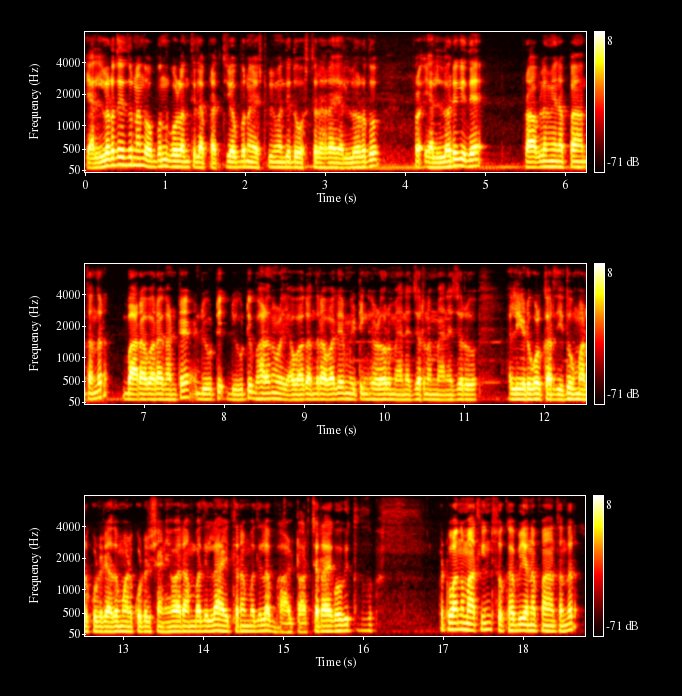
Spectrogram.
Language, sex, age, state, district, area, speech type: Kannada, male, 18-30, Karnataka, Bidar, urban, spontaneous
